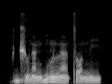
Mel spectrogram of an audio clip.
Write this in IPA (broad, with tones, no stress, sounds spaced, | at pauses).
d͡ʒ u˨ ɾ ã˨ ɡ͡b ũ˧ l ã˨ t ɔ˨ n i˧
